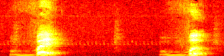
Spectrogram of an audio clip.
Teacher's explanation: 이 알파벳 V를 발음을 하실 때 아래 입술과 위에 이빨이 떨어지면서 나는 소리예요 · 왜 V. 마찬가지로 유성음이기 때문에 목소리 소리가 더 많이 들린다는 거 주의하시고요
